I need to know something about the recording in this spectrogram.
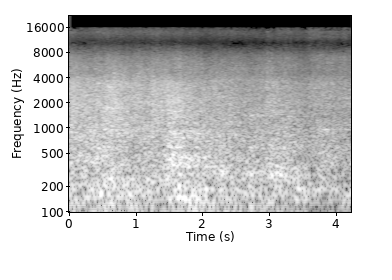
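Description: A steady rushing noise, like wind or surf, slowly fading.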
